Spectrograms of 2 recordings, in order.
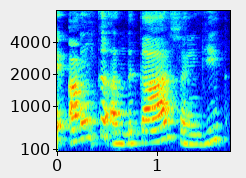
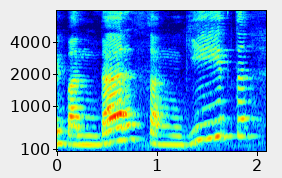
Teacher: अंग की मात्रा जिसे अनुस्वार कहते हैं, इसका उच्चारण करते समय गले और नाक का स्वर लगता है।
